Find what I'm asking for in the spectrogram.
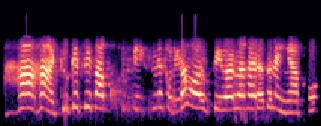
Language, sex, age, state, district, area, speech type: Urdu, female, 18-30, Delhi, Central Delhi, urban, conversation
